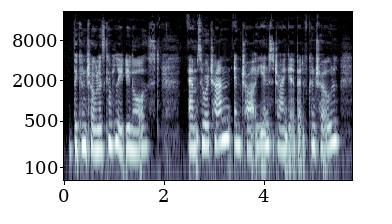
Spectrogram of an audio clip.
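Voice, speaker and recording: Her intonation is monotone and flat, and her voice somewhat breathy. The woman talks at a fairly quick pace with medium pitch. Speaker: equestrian vlogger. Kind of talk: voiceover commentary. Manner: casual, hesitant with many ums.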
